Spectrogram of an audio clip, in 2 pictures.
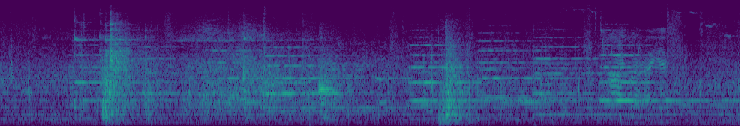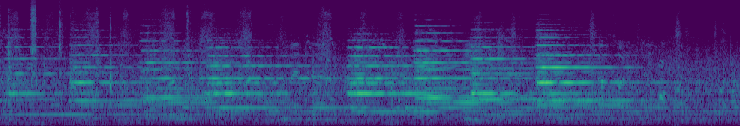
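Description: Church bells ring out in a tumbling peal nearby, outdoors.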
